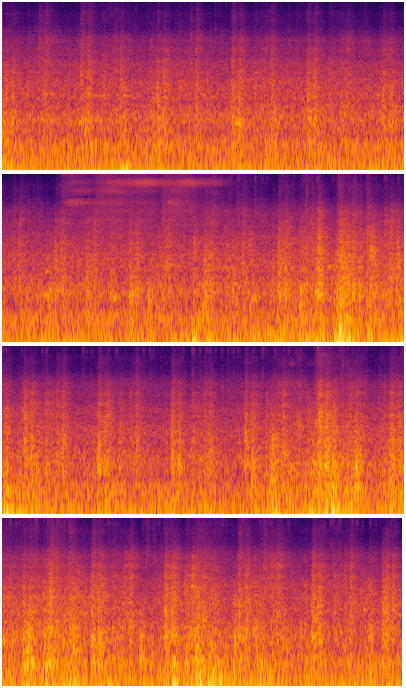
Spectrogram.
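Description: A train's diesel engine rumbles steadily close by.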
